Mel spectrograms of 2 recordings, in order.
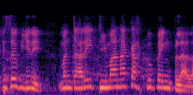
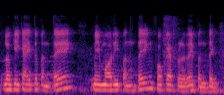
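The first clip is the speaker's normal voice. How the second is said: ordinary talk, nothing marked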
